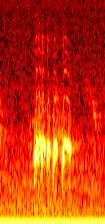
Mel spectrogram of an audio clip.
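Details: Local zebra dove giving one brief stuttering phrase of four soft, cooing notes in quick succession, the final note longer and slightly rising, set against near silence.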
